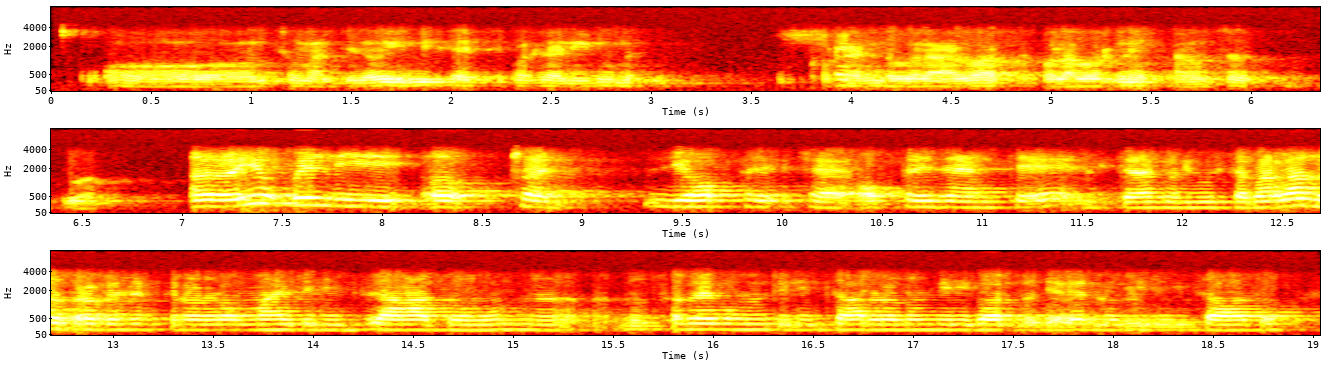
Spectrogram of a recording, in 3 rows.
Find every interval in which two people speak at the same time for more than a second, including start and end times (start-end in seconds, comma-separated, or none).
none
